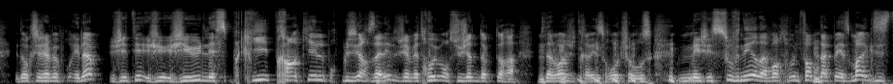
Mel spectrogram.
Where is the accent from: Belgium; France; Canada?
Canada; Quebec; En tant que Québécois, je ne m'identifie plus immédiatement aux querelles et aux passions de l'Empire.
